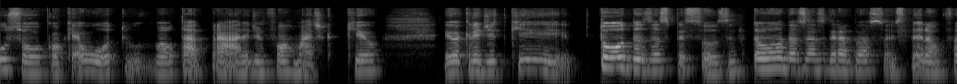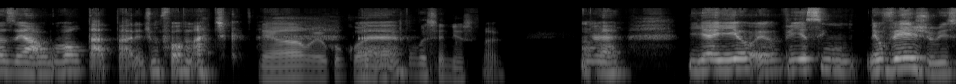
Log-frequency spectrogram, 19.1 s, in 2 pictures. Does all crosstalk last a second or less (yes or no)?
yes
